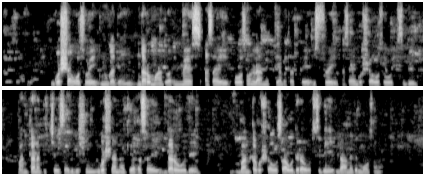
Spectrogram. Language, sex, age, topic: Gamo, male, 25-35, agriculture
